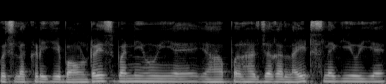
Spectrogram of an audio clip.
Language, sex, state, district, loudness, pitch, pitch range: Hindi, male, Uttarakhand, Tehri Garhwal, -28 LUFS, 125 Hz, 120-130 Hz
